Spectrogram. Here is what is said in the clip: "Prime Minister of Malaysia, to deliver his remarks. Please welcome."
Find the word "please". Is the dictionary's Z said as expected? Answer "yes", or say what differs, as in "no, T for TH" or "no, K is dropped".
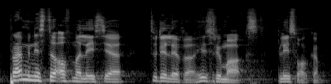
no, S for Z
